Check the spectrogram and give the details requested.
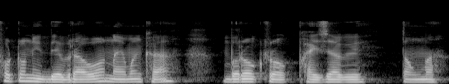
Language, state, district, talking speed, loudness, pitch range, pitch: Kokborok, Tripura, West Tripura, 105 wpm, -17 LUFS, 115-125 Hz, 115 Hz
